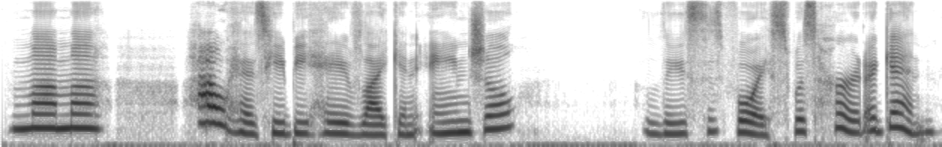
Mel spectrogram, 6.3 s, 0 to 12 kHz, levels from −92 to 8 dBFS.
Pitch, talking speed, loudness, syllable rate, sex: 255 Hz, 125 wpm, -19 LUFS, 4.2 syllables/s, female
